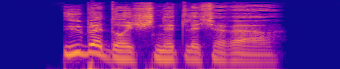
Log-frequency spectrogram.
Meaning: inflection of überdurchschnittlich: 1. strong/mixed nominative masculine singular comparative degree 2. strong genitive/dative feminine singular comparative degree
- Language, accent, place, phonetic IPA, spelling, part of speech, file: German, Germany, Berlin, [ˈyːbɐˌdʊʁçʃnɪtlɪçəʁɐ], überdurchschnittlicherer, adjective, De-überdurchschnittlicherer.ogg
